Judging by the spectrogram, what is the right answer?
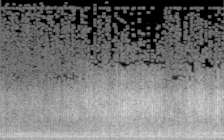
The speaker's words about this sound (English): An army plane in advance of the mechanized column sights something and reports by radio to the column below.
